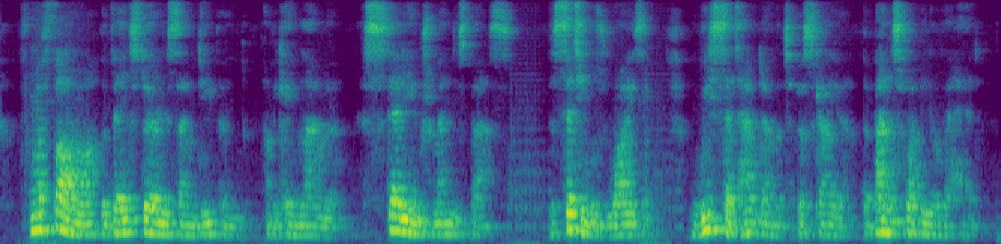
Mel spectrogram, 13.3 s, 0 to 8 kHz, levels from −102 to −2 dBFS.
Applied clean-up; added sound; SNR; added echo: neural separator model SepFormer DNS4.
